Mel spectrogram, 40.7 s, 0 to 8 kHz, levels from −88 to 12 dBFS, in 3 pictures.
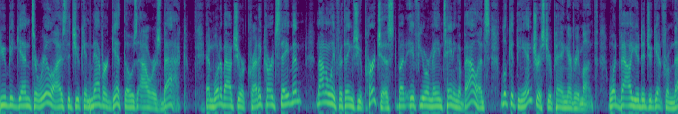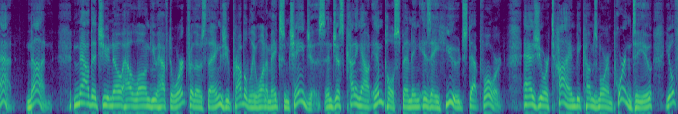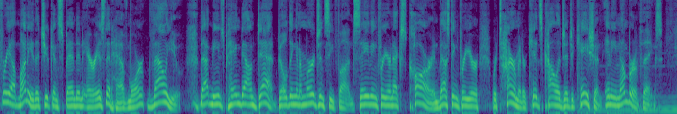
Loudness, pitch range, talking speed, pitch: -19 LUFS, 125-165 Hz, 185 wpm, 140 Hz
